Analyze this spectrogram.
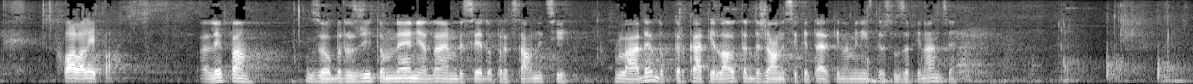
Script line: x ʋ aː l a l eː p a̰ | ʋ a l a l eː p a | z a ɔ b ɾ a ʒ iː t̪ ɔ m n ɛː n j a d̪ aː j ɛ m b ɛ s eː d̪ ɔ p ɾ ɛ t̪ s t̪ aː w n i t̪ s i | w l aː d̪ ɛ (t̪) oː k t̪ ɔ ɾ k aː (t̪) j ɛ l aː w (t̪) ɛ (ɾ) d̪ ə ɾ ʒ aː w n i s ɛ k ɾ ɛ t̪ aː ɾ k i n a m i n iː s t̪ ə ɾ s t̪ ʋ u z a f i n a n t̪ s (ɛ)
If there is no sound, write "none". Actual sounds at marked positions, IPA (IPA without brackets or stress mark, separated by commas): d̪, t̪, t̪, ɾ, ɛ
